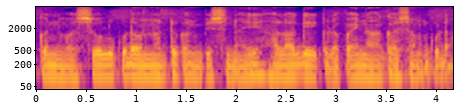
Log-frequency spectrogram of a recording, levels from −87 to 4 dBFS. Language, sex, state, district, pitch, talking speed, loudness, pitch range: Telugu, male, Andhra Pradesh, Sri Satya Sai, 95 Hz, 145 wpm, -16 LUFS, 90-95 Hz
